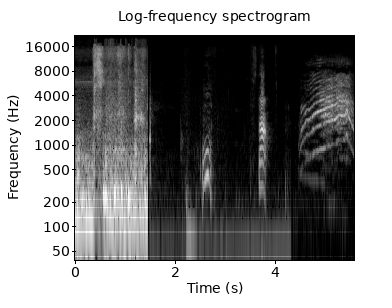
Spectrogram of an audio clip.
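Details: Domestic cat meowing: a loud noisy burst gives way to two short, arched meows about a second apart, then a longer, drawn-out meow that slides downward.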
